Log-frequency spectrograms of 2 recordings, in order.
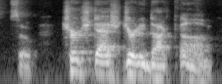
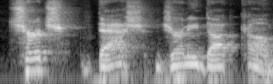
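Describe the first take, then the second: First: It is said at a normal speed. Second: It is said slowly and deliberately.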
